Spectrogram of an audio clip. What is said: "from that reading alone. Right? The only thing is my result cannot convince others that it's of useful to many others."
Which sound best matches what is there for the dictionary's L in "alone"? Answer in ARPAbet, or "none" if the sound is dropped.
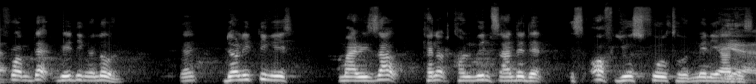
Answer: L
